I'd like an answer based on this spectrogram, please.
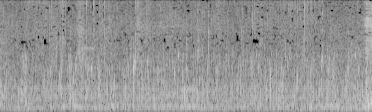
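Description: Pork curry boiling hard in a wide iron kadai: steady bubbling with small crackles, and a short tap near the end.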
